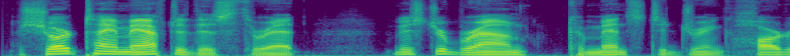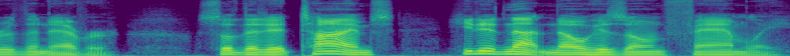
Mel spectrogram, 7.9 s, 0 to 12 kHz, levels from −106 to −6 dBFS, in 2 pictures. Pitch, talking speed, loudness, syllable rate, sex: 105 Hz, 190 wpm, -22 LUFS, 5.0 syllables/s, male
